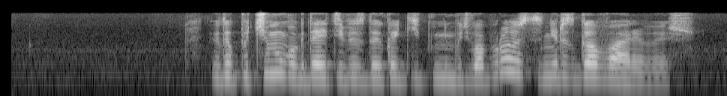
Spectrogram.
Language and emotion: Russian, angry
